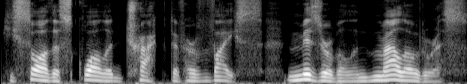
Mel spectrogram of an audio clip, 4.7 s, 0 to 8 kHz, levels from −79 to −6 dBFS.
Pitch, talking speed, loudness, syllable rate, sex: 130 Hz, 140 wpm, -18 LUFS, 4.1 syllables/s, male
